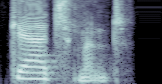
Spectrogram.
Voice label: "catchment", Indian

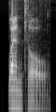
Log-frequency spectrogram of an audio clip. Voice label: "lentil", American

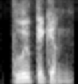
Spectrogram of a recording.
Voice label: "glucagon", American

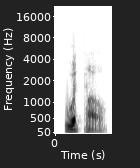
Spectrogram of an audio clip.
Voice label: "WIPO", American

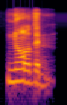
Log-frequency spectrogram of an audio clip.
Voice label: "northern", Indian

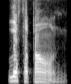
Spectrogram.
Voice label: "lithopone", American

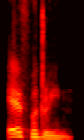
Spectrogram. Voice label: "ephedrine", Indian

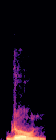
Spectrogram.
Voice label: "groan", Indian

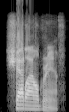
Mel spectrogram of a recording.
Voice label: "shadowgraph", American

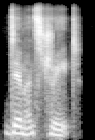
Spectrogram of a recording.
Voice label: "demonstrate", Indian

